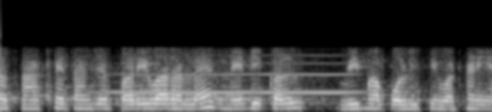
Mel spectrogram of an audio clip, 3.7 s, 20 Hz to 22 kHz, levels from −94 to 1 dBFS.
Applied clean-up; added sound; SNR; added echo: none; Wind instrument, woodwind instrument; 16 dB; none.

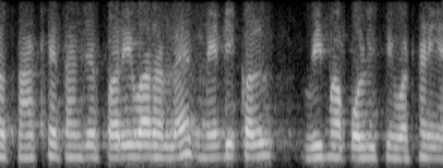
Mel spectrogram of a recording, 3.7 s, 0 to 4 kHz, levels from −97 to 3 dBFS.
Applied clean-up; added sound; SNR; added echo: none; none; none; none.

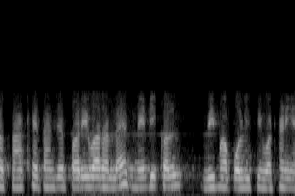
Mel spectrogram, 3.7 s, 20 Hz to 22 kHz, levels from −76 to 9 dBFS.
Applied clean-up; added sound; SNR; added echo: neural separator model SepFormer DNS4.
